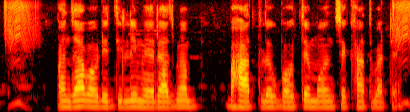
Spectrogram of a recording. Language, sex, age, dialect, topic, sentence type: Bhojpuri, male, 18-24, Northern, agriculture, statement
